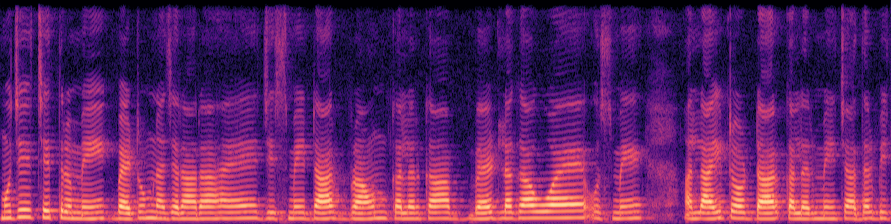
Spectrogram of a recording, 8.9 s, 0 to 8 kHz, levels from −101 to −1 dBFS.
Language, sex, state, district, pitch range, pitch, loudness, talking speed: Hindi, female, Bihar, Vaishali, 205-225 Hz, 215 Hz, -16 LUFS, 180 wpm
